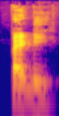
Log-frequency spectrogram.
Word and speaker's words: paddy: हमारा पहला शब्द है पैडी। पैडी, इसकी स्पेलिंग है PADDY।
